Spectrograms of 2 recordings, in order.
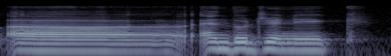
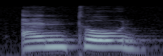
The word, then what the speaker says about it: entheogenic: It may be talking about ayahuasca, you know, spiritual, endogenic, how we pronounce that? Entheogenic. Well, okay, so I'm talking about basically psychotropic substances that you take with the intention of doing some spiritual work.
